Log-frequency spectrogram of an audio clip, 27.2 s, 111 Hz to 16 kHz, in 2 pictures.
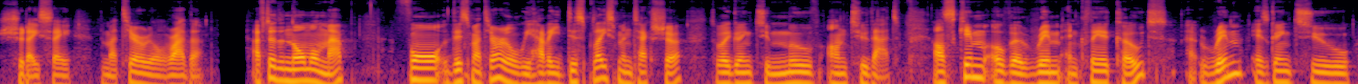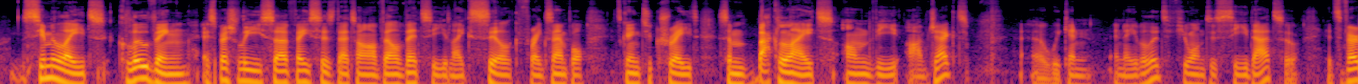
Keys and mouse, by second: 0.4 click, 3.2 click, 5.2 click, 24.7 click, 25.4 click, 26.9 middle click.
